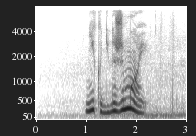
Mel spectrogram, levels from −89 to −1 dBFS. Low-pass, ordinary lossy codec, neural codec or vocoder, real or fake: 7.2 kHz; none; vocoder, 44.1 kHz, 128 mel bands every 512 samples, BigVGAN v2; fake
